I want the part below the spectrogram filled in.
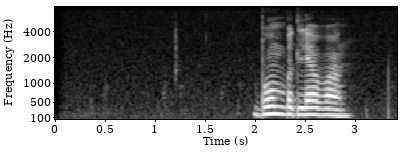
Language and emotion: Russian, neutral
